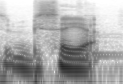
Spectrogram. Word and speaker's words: Bisaya: I'm Filipino, I'm Bisaya. So yeah, Bisaya. How do you say that in your accent? Bisaya. Ours Bisaya. Bisaya.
